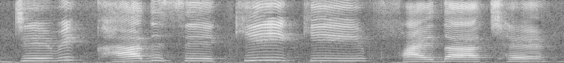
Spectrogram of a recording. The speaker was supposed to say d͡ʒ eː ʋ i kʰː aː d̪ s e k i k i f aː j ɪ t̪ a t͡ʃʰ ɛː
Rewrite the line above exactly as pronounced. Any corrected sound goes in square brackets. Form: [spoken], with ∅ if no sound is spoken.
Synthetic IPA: d͡ʒ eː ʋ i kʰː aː d̪ s e k i k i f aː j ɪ [d̪] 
